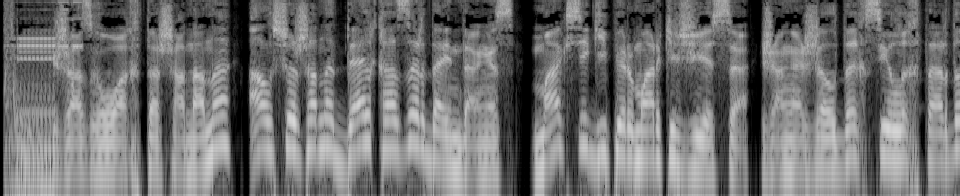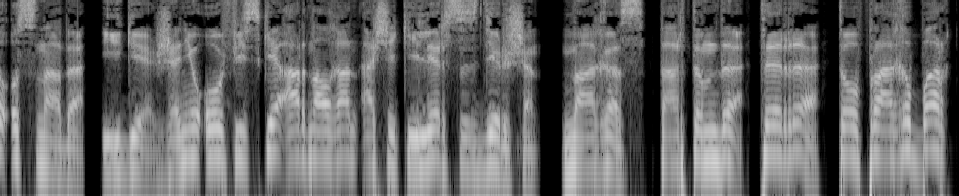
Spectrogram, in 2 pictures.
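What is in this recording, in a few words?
kazakh male commercial; voice demos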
